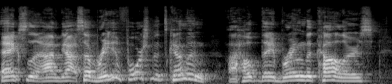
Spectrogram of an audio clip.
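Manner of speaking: very high, shrill, loud piping call. Voicing an animal rescuer livestreaming from the woods: Jeannie's voice. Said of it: "she pipes up".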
